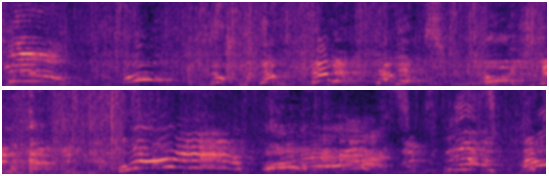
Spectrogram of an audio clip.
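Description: Several children and adults shrieking and squealing over and over, with water splashing around swimmers and inflatable pool floats.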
